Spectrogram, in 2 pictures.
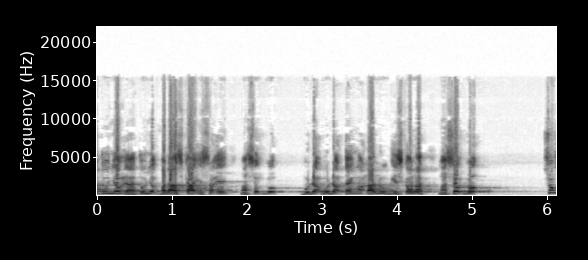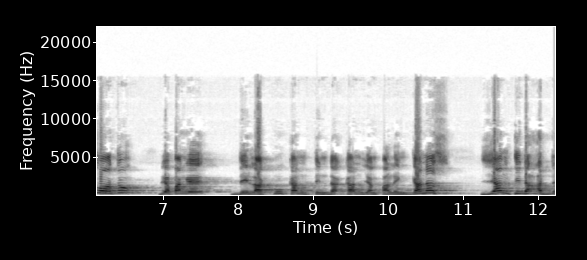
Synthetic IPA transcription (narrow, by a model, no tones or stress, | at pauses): t̪uɲʊʔjat̪uɲʊʔk̚əpadaːskaisɾaʔelmasʊʔɡʊʔ | budɔʔbudɔʔt̪eŋɔʔlaluɡisə̥kolahmasʊʔɡʊʔ | səmuat̪ubiapaŋɡɛdilakukant̪indakanjaŋpalɪŋɡanas | jaŋt̪idaʔad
